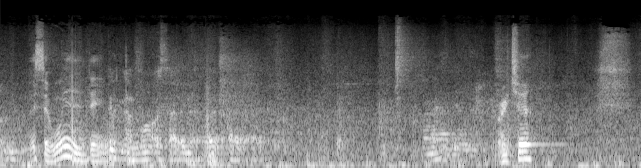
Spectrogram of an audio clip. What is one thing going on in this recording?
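Young men talk and laugh nearby with animation.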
